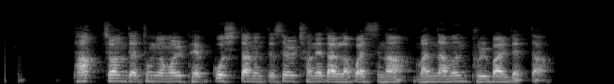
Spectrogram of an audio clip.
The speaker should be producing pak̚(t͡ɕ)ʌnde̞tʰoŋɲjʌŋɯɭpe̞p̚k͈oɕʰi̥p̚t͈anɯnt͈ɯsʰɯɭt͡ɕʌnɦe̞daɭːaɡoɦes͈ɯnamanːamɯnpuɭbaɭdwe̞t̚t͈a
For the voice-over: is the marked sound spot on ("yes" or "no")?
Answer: yes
